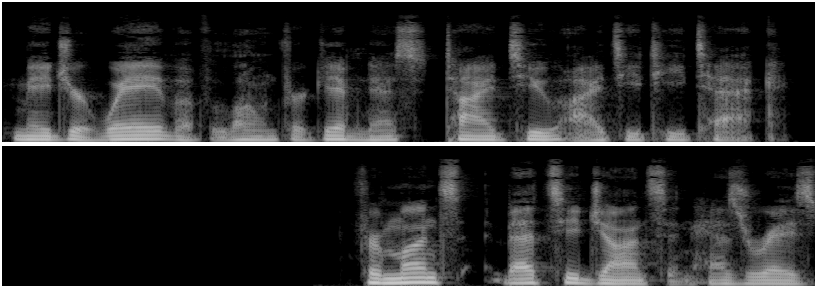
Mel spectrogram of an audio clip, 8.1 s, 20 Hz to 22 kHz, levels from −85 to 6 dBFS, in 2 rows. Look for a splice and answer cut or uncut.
uncut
